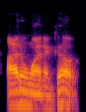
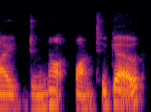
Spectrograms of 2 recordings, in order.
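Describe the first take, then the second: First: "wanna" run together, casual: "I don't wanna go"; relaxed American "don't wanna"; everyday reduced form. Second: Every word fully separate: "I do not want to go"; slow, textbook "I do not want to go"; careful full form. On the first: Teacher shows how Americans really say it, reduced. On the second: Teacher shows students the full textbook form, slowly. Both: Shown as a demonstration. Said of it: "en el día a día tú escucharías".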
